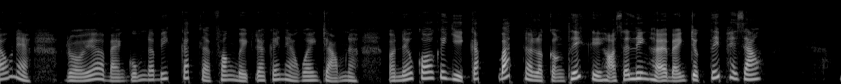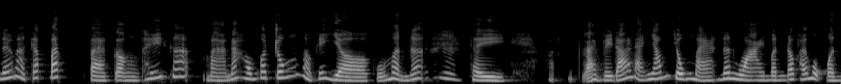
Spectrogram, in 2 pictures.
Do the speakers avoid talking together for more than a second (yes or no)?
yes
